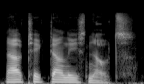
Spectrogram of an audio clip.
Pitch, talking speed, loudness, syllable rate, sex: 100 Hz, 210 wpm, -19 LUFS, 5.7 syllables/s, male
